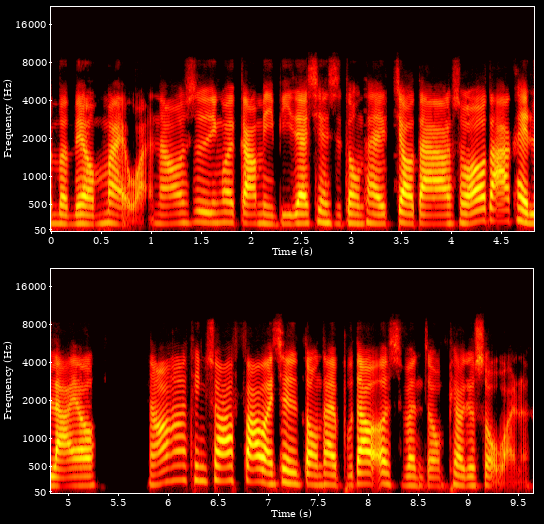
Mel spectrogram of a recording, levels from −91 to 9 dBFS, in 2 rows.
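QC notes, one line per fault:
Nothing to flag here; the speech comes across without any technical trouble.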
